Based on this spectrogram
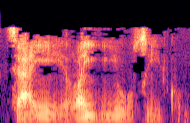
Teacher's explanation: إذا وصلت سعيري يوصيكم، فإن خلف أسقط الغنة في الياء في الإدغام مع الياء، سعيري يوصيكم هكذا.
